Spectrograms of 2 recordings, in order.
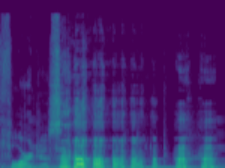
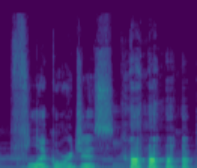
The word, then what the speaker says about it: Florges: Florges. You know how bad I want to pronounce it Flagorgeous? With my whole heart, I want to pronounce it Flagorgeous. Like how Critter has spelt it there.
